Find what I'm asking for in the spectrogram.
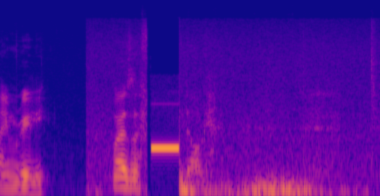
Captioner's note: beep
